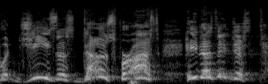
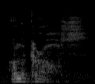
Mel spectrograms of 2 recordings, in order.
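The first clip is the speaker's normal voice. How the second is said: whisper; 9 semitones lower, 17 dB quieter than usual. Acted. Whispered close.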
